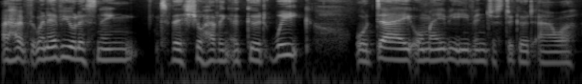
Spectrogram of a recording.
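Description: Croaky-voiced woman with a cold. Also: fairly low pitch, steady tone, brisk, a little mellow. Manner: chatty, self-deprecating, rambling asides. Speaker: podcast host. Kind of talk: casual solo podcast chat, reading listener emails. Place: small home office.

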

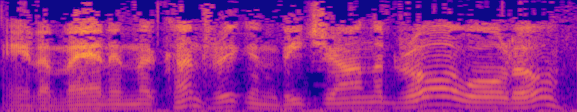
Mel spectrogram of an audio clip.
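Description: An actor playing a big, hearty, shrewd crooked cattle boss in an old radio western, with an American western accent. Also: male voice, mid-range voice, sing-song, fairly quick, pushed and bright, a little hiss or hum. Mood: scheming. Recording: vintage radio recording.

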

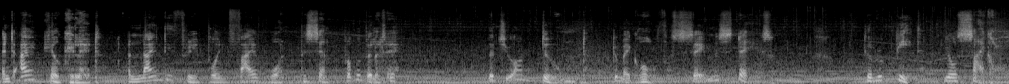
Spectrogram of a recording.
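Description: An actor playing a coolly curious, ominous non-human entity in a science fiction audio drama, speaking in formal, grandiose musings. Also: male voice, medium pitch.

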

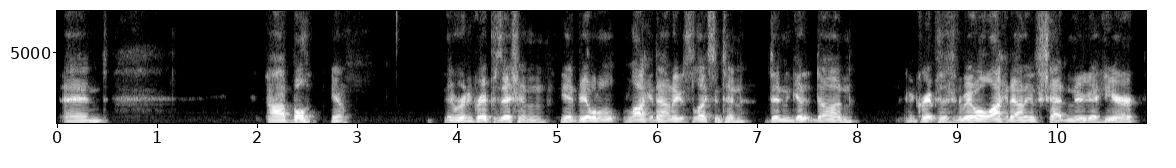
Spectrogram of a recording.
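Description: A man's voice: fairly low pitch, fairly even intonation, fast, pauses often, a bit bright. A man co-hosting a sports fan podcast, chatting casually in a wry, frank, hesitant way. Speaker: co-host of a soccer fan podcast.

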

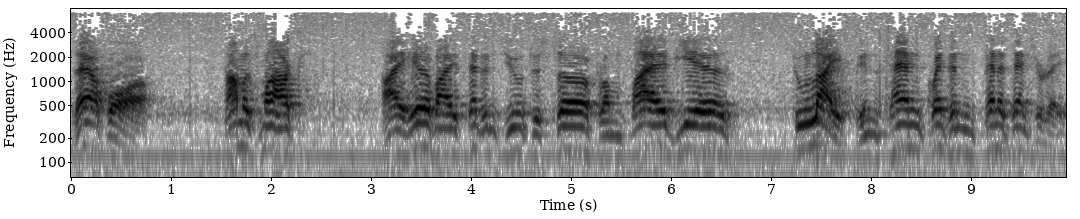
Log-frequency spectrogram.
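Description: An actor playing a grave, severe judge, solemn and declamatory in 1930s radio drama style. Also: male voice, mid-range voice, animated, slow, a little hiss or hum. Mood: severe, condemning. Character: stern, condemning male judge, grave and severe. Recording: muffled vintage radio recording.

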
